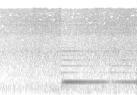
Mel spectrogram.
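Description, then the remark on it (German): Soft, steady wash of ocean surf with a calm sustained musical tone entering partway through, gentle and relaxing like sleep music, no voices. “Einschlafmusik mit Meeresrauschen.”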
